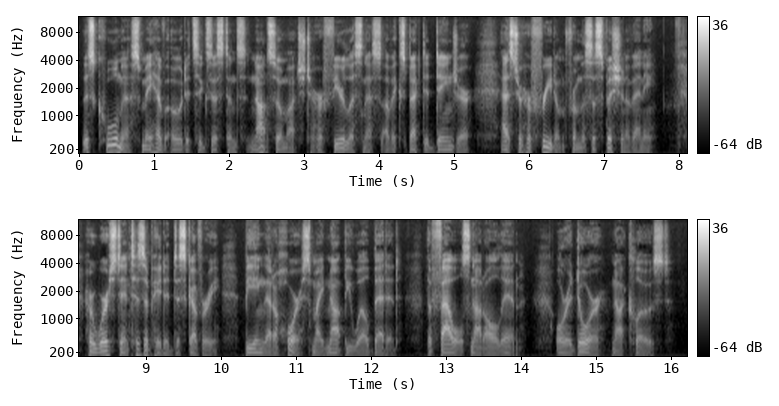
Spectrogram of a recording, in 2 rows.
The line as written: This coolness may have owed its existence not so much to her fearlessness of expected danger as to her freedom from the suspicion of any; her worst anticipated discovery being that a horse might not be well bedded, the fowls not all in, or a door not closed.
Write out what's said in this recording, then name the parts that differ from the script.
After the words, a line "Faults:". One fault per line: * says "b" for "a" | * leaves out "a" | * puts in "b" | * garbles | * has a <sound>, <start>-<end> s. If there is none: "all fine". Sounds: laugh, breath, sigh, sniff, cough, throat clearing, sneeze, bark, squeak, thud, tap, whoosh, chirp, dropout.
This coolness may have owed its existence not so much to her fearlessness of expected danger as to her freedom from the suspicion of any; her worst anticipated discovery being that a horse might not be well bedded, the fowls not all in, or a door not closed.
Faults:
all fine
